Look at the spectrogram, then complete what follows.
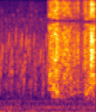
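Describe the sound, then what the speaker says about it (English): Water pouring and trickling from a fountain, a soft splashing flow that swells louder partway through. "The fountain. The water."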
